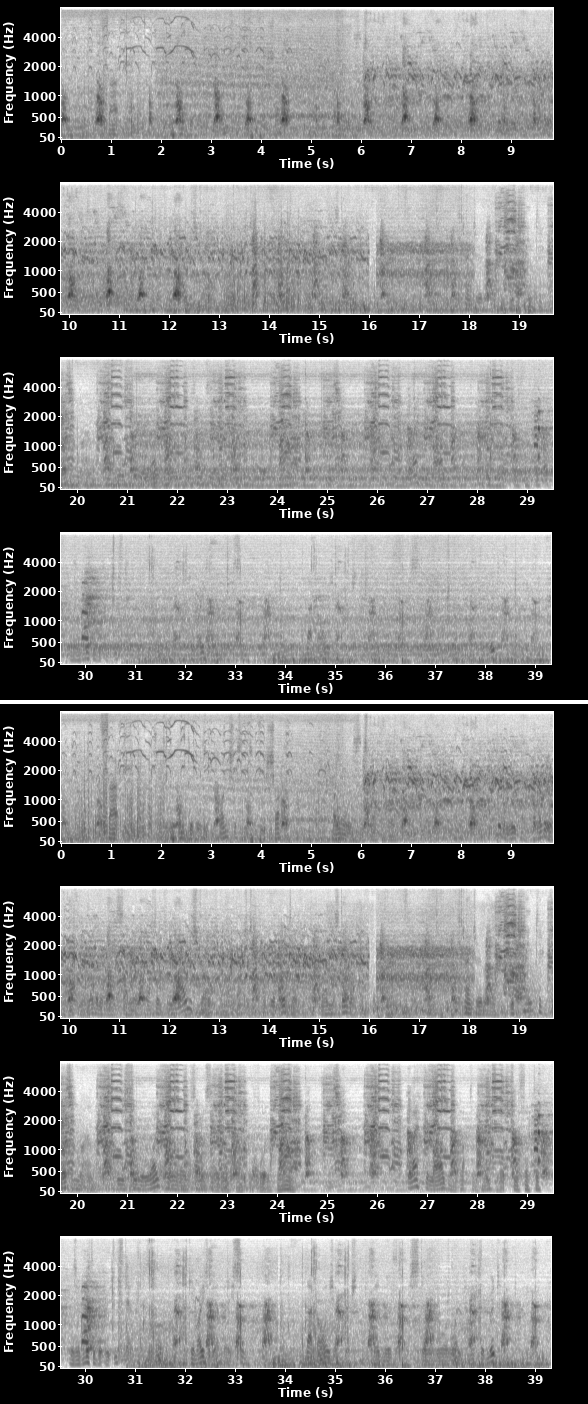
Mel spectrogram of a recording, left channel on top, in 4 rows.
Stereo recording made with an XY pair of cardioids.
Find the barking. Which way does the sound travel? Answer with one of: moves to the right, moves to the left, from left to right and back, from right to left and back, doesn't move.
moves to the right.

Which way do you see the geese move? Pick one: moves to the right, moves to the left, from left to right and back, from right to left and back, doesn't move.
doesn't move.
